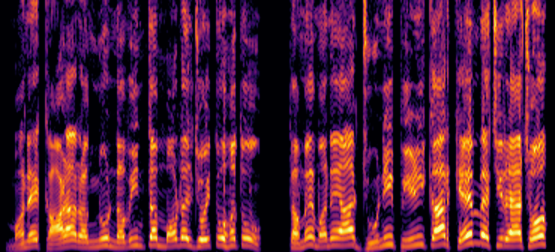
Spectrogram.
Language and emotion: Gujarati, angry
